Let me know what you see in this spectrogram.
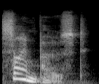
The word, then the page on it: signpost: British English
